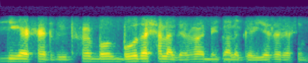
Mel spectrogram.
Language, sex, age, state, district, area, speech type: Dogri, male, 18-30, Jammu and Kashmir, Udhampur, rural, conversation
